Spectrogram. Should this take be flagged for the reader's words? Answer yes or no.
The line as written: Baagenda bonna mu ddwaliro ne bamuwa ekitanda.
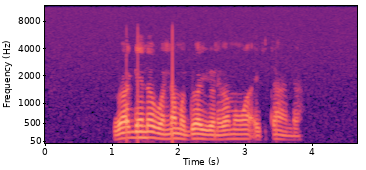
no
